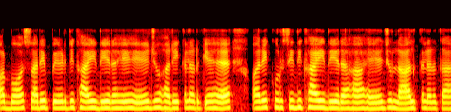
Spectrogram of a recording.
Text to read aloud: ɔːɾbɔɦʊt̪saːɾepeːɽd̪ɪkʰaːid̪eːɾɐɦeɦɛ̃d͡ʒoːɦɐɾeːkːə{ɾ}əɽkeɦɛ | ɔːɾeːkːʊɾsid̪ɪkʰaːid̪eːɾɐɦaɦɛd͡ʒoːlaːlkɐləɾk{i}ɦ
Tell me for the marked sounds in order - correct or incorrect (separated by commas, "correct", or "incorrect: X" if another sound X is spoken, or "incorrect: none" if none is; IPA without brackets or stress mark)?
incorrect: l, incorrect: a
